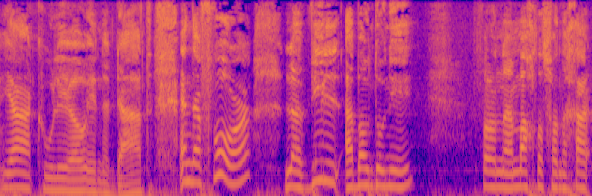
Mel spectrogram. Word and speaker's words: La Ville Abandonnée: Ik hoop echt dat ik het goed heb uitgesproken. – Dat spreek jij mooi Frans. – Ja, het zei ze heel Frans. – La Ville Abandonnée.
